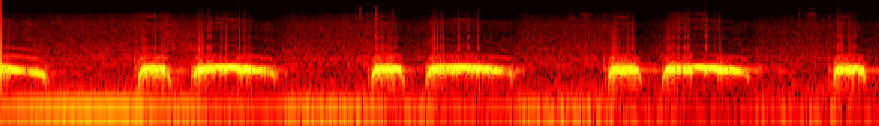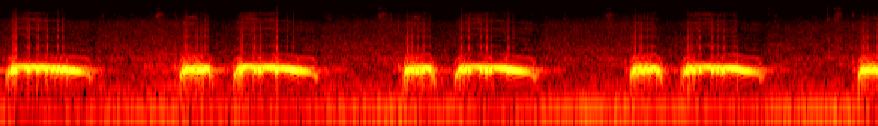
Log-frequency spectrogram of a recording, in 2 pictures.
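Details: Calling spotted dove in the thổ voice, meant to draw other doves into calling: a fast, steady run of about eight paired coos, a short note then a longer falling one, over a faint hum.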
